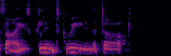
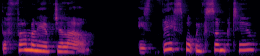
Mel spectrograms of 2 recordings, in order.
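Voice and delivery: bitter; 6 semitones higher, 6 dB louder than usual. A narrator's reading. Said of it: "croaked the elder Poor".

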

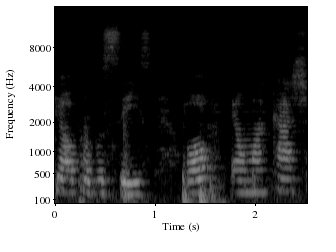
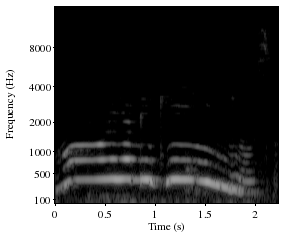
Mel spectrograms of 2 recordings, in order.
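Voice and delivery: cartoon princess; 11 semitones higher, 7 dB louder, much slower than usual. Frog puppet greets the children.

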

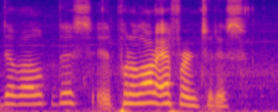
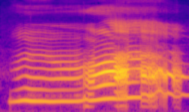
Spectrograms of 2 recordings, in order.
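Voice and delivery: startled shout; 7 semitones higher, 6 dB louder than usual. Real, not acted. Startled in game.

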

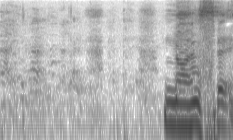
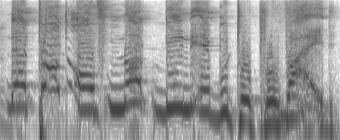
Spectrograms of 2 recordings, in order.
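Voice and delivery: slow and higher, words stretched; emphatic, amused; 4 semitones higher than usual. Real, not acted. Preacher on failing to provide, slow amused emphasis. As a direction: spell it out slowly in a raised pitch. Emphatic point between laughs.

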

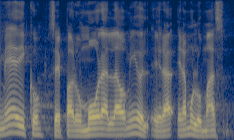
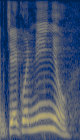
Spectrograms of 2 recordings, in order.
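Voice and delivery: high-pitched mock fanfare; hammed-up high family welcome; proud announcement; 10 semitones higher than usual. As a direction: announce the darling son's arrival. Imitates family announcing his arrival.

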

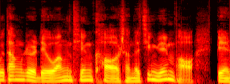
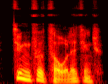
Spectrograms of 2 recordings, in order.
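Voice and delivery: ordinary delivery

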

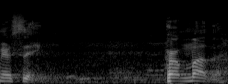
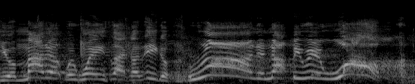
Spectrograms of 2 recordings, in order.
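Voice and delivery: preaching at full force; 9 semitones higher than usual. Real, not acted. Pastor preaching the eagle verse to the saints. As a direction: ring out the verse like a climax.

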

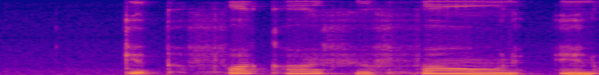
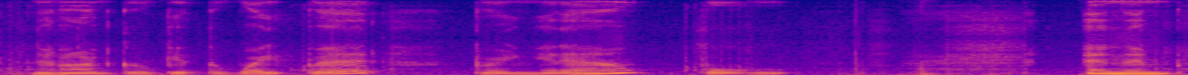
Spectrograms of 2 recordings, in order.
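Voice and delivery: normal talking voice

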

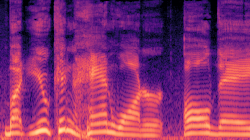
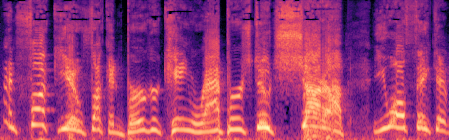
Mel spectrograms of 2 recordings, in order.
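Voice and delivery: high, loud furious yelling; furious shout; 8 semitones higher, 6 dB louder than usual. Real, not acted. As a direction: scream it at the rivals. Raging at rival streamers.

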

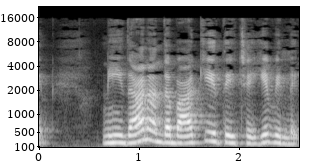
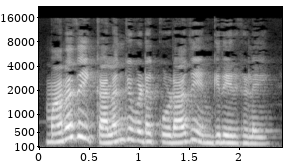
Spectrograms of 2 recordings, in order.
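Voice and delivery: usual speaking voice

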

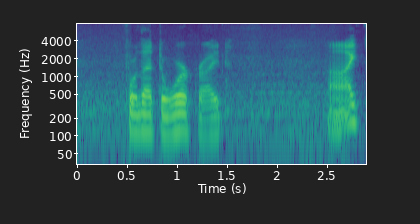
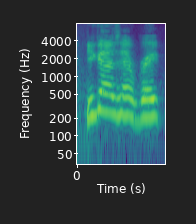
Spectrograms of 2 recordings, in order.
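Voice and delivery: hoarse voice giving out; losing your voice mid-sentence; voice cracking; 8 semitones higher, 7 dB louder than usual. Real, not acted. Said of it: "now I'm losing my voice".

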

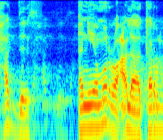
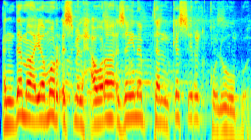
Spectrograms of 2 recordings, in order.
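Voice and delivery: full-force preaching; 3 semitones higher, 5 dB louder than usual. Acted. Preacher extolling Zaynab to the mourners, loud impassioned preaching. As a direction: preach it out to the hall with fervour.

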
